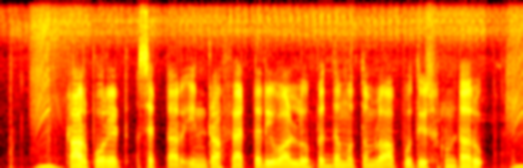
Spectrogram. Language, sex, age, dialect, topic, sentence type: Telugu, male, 18-24, Southern, banking, statement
